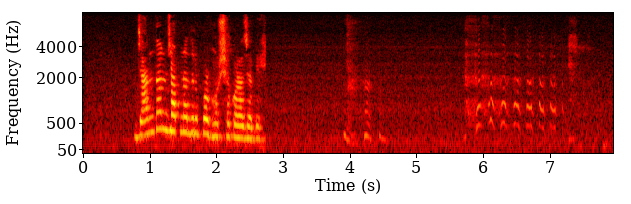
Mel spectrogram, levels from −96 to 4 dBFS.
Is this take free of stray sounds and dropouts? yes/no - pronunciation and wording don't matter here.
no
